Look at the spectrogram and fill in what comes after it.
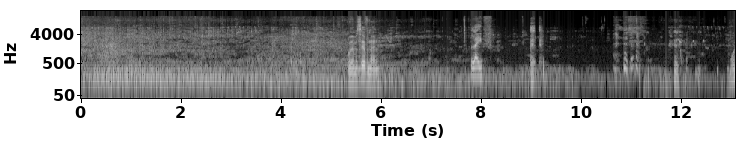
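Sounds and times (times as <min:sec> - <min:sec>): vehicle engine running: 0:00.0 - 0:13.0.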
